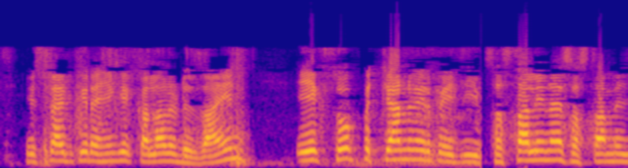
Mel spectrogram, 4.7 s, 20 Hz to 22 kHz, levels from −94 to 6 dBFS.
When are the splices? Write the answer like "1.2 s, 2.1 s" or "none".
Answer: 3.6 s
